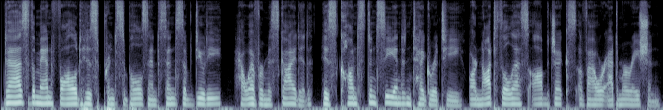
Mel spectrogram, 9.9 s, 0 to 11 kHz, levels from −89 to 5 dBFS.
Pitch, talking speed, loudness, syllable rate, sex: 120 Hz, 150 wpm, -20 LUFS, 4.8 syllables/s, male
